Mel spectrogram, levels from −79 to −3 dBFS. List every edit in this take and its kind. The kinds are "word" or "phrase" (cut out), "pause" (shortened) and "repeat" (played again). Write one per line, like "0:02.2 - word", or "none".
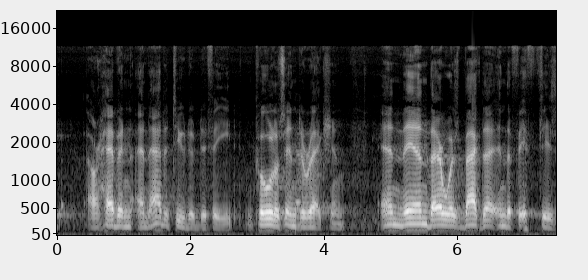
0:02.8 - pause
0:03.6 - word
0:05.6 - word
0:06.3 - phrase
